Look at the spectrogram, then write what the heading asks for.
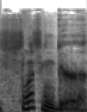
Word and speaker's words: Shlesinger: And we have in studio comedian Iliza Shlesinger.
